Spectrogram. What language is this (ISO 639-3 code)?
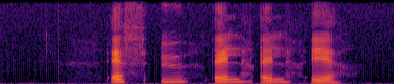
nor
